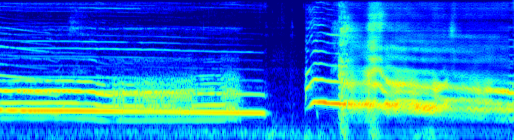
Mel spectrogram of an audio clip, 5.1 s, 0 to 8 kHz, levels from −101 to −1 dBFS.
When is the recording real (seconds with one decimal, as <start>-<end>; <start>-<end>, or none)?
0.0-3.5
